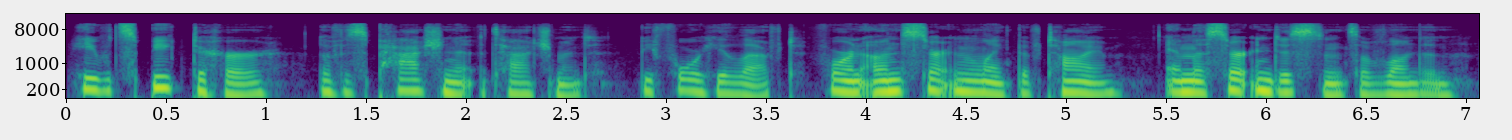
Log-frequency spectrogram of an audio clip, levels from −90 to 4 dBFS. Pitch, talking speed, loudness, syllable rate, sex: 165 Hz, 205 wpm, -18 LUFS, 5.7 syllables/s, female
